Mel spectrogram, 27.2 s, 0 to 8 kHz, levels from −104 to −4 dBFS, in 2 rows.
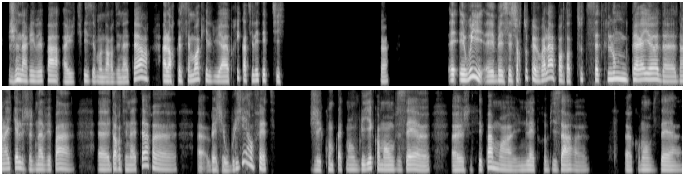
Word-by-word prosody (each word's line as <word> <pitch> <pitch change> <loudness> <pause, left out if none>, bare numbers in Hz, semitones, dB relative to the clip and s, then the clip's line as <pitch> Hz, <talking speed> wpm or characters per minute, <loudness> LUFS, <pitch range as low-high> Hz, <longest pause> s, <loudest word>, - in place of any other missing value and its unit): je 125 +6 +1
n'arrivais 135 -3 +1
pas 140 -1 +4
à 110 -1 +1
utiliser 120 +3 -6
mon 115 -1 -5
ordinateur 115 - +2 0.3
alors 130 -2 +7
que 140 - 0
c'est 130 +3 -5
moi 165 +5 +4
qui 150 -4 -4
lui 130 -1 -6
ai - - +3
appris 125 +11 +1
quand 150 0 +2
il 145 +1 0
était 150 0 0
petit 125 -5 -9 2.0
tu 125 - -1
vois? 125 - -2 1.2
Et 155 +1 +3
et - - +8
oui, 210 - +5
et 135 +1 +3
beh, 140 +1 +2
c'est 145 +3 -1
surtout 150 +10 -1
que, 185 -3 0
voilà, 160 +9 +5
pendant 125 -4 0
toute 170 -1 -10
cette 155 +1 0
longue 170 -2 +3
période, 165 -1 +5
heu, 125 -1 0
dans 130 +2 -3
laquelle 145 +2 0
je 120 -1 -9
n'avais 120 0 -4
pas, 130 -1 0 0.6
heu, 120 0 -1
d'ordinateur, 130 - -1
heu, 120 -5 -2 0.4
heu, - - -3
beh, 110 +1 -3
j'ai 95 +1 -8
oublié, 140 - -6
en 220 -6 -1
fait. 125 -5 -1 0.8
J'ai 110 0 -6
complètement 120 0 -7
oublié 120 +6 -2
comment 120 -5 -2
on 115 0 -4
faisait, 120 +2 0
heu, 105 +1 -3 0.5
heu, 110 +1 0
je 105 +2 -17
sais 120 - -2
pas 165 +5 +5
moi, 120 -7 -3
une 105 +2 -10
lettre 115 +1 -5
bizarre, 115 +1 -1
heu, 105 +1 -15 0.8
heu, 105 -1 -3
comment 110 0 -7
on - - -11 0.2
faisait, 110 -2 0
heu - - -8
125 Hz, 155 wpm, -25 LUFS, 115-150 Hz, 2.0 s, et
